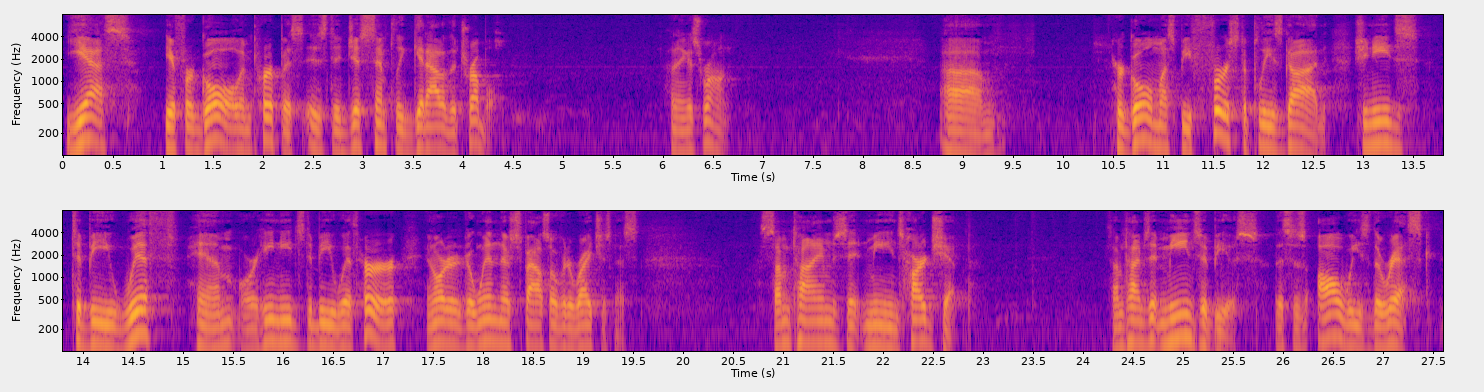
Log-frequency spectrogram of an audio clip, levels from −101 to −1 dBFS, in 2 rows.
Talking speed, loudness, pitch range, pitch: 135 wpm, -28 LUFS, 100-130 Hz, 115 Hz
